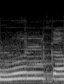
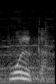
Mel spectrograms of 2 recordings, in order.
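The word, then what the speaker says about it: الملك: Karena setelah huruf mim ada sukun, jadi bacanya mulka, mu, jamu atau mu gitu enggak ya? Mu mulka.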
